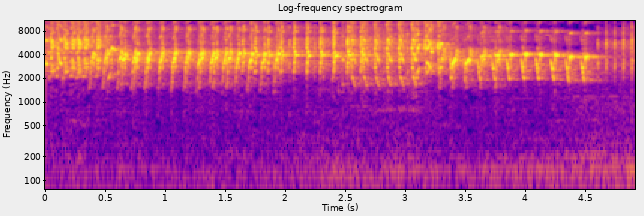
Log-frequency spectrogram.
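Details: Lovebird giving a long, unbroken high trill of rapid chattering notes, about three per second in pulses, held for the whole five seconds, used to draw other lovebirds into singing.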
